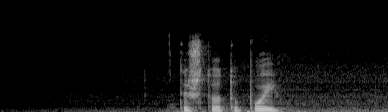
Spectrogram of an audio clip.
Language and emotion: Russian, neutral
